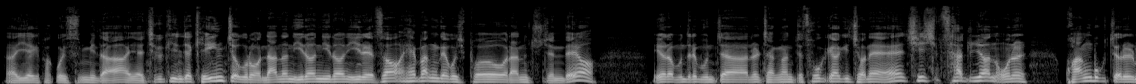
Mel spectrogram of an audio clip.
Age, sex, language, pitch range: 40-59, male, Korean, 110-145 Hz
